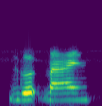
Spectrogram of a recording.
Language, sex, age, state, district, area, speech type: Bodo, female, 60+, Assam, Chirang, rural, conversation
